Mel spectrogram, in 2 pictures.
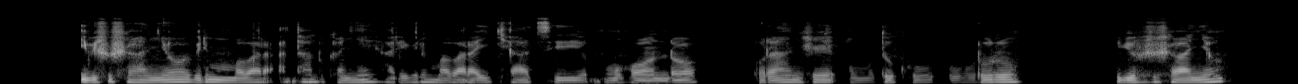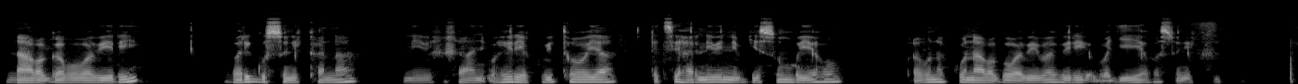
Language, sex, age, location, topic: Kinyarwanda, male, 18-24, Nyagatare, education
